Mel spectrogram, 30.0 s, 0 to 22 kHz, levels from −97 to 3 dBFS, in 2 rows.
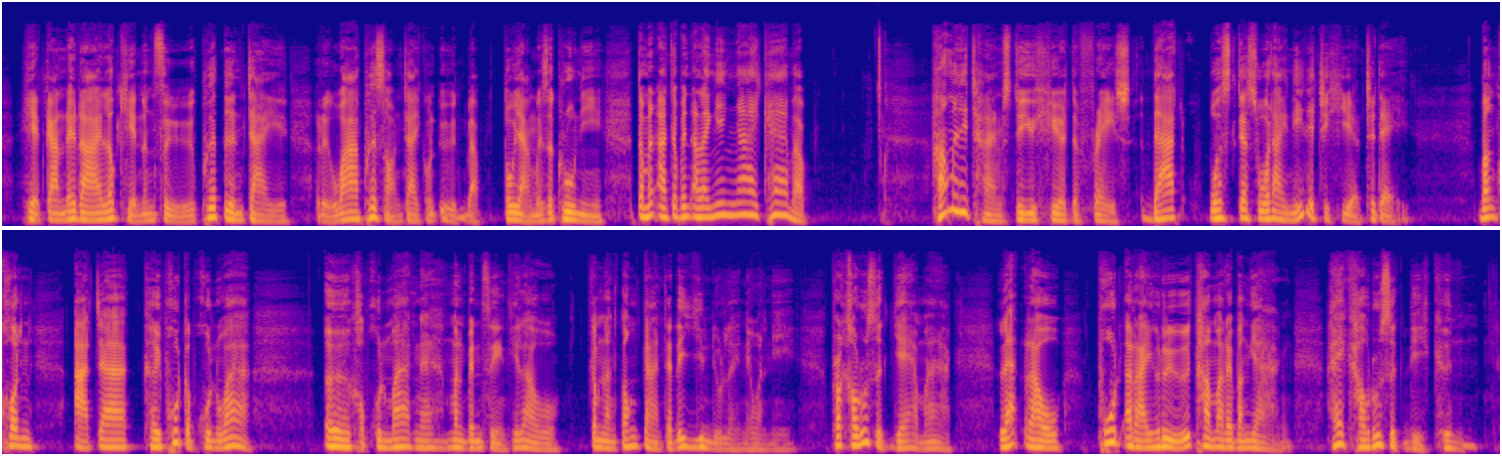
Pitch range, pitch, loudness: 110-150 Hz, 130 Hz, -21 LUFS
